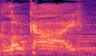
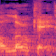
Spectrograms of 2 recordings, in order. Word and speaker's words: Loki: The evil trickster god Loki, or Loki, depending on your pronunciation, arranges the villains of the Marvel Universe into tackling foes who are unknown to them in the ultimate acts of vengeance.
